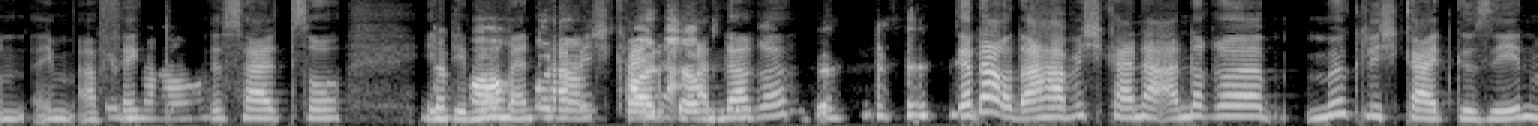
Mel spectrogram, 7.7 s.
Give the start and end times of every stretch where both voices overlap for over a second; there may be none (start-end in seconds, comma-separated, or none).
2.1-3.9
